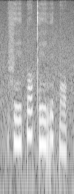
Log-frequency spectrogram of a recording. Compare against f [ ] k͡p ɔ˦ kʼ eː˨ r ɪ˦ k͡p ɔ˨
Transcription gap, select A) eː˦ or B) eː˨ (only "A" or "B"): B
